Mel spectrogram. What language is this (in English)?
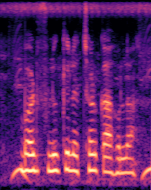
Bhojpuri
